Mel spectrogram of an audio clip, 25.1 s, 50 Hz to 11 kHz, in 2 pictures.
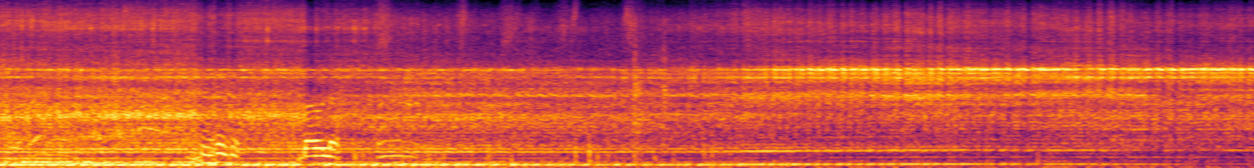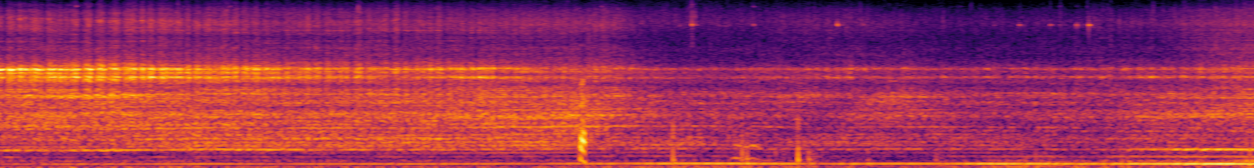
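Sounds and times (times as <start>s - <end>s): snowmobile engine running: 0.0s - 25.0s.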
